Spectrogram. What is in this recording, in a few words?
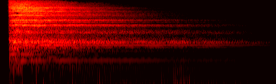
Soft Crash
